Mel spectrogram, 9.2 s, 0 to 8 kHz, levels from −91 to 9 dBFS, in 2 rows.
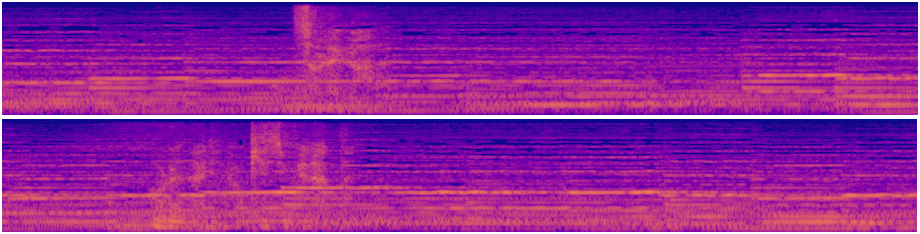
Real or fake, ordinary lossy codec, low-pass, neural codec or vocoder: real; none; 7.2 kHz; none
